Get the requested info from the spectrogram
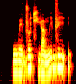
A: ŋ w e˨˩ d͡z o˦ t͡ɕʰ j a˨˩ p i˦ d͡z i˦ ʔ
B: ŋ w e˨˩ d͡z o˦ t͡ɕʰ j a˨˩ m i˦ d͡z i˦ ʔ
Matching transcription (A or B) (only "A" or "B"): B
